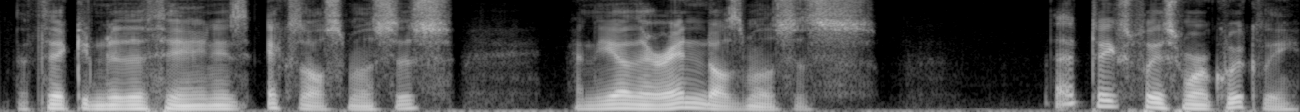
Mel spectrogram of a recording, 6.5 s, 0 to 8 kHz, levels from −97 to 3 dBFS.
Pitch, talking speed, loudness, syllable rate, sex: 100 Hz, 165 wpm, -19 LUFS, 5.6 syllables/s, male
